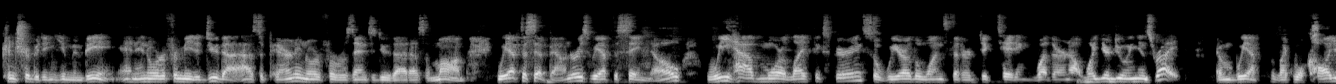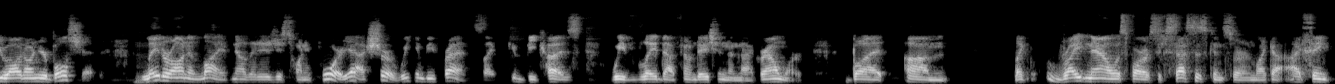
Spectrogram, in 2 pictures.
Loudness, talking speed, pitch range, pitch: -16 LUFS, 235 wpm, 115-140 Hz, 125 Hz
